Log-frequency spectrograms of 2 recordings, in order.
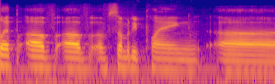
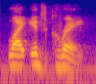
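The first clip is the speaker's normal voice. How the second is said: normal talking voice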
